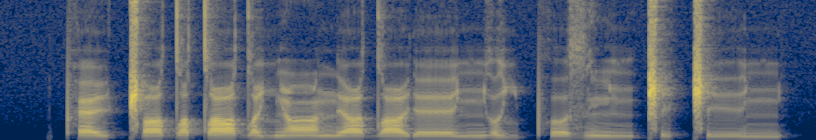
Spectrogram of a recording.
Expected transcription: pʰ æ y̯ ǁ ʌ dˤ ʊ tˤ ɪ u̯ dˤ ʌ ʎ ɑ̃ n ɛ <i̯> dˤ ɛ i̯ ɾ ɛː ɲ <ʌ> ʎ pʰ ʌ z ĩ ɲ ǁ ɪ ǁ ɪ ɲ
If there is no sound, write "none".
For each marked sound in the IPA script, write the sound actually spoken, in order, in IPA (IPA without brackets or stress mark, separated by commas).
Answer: i̯, ʌ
